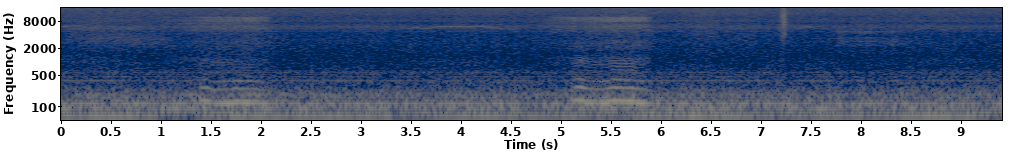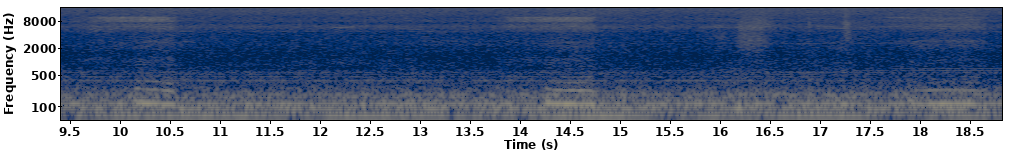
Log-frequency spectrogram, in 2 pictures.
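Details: Cat napping and snoring: soft, low, rumbling snores with each breath, about four in 19 seconds, over steady background hum.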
